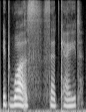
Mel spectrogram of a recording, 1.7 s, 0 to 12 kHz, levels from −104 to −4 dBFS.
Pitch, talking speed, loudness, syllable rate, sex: 210 Hz, 140 wpm, -20 LUFS, 2.5 syllables/s, female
